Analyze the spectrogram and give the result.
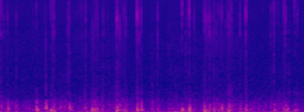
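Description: Long nails tap and scratch across a flat sheet of small white ceramic mosaic tiles. Quick, dry clicks with bright high edges come in a rapid, uneven stream, each dying away almost instantly, over a soft, low-heavy patter and scratching.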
